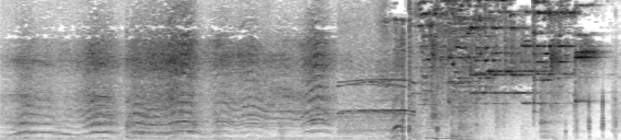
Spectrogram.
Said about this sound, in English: This was trending on the YouTube. Here is a drone flying through a sliding glass door.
